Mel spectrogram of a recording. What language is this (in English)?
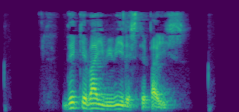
Galician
